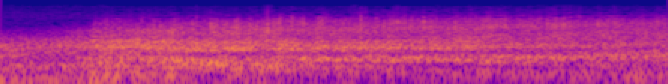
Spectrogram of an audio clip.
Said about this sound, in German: Zwei Düsenjäger donnern im Tiefflug über uns hinweg.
